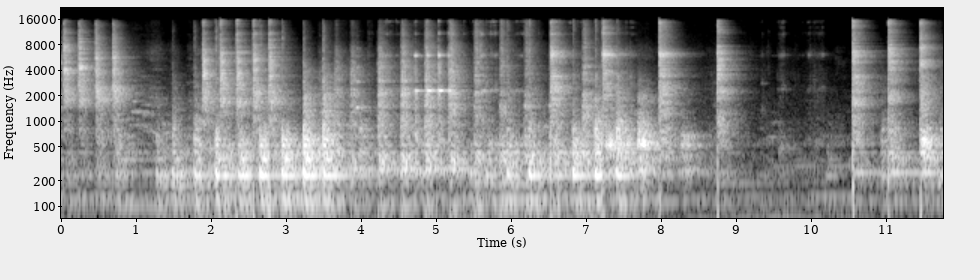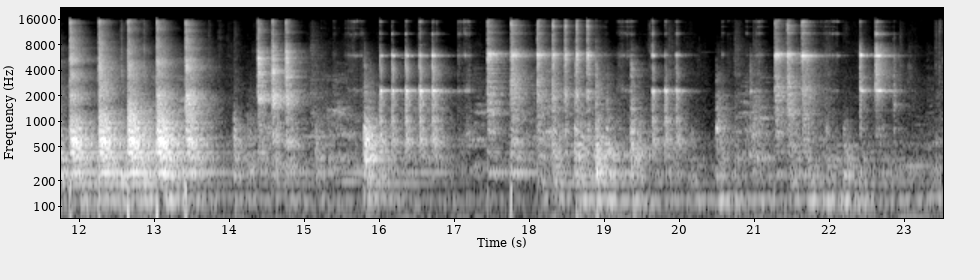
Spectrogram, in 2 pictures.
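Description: Hammer driving a chisel into a masonry wall to chip out a pipe groove between two machine-cut lines. The blows come in quick runs with a slight metallic ring and stop briefly twice.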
